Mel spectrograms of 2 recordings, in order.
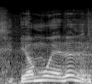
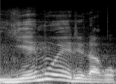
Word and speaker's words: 예무엘: 여무엘은 그 예무엘이라고 그렇게 발음을 하는데요.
